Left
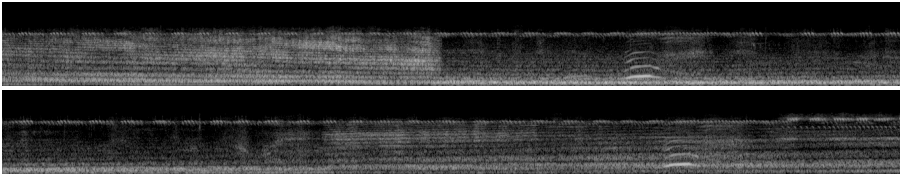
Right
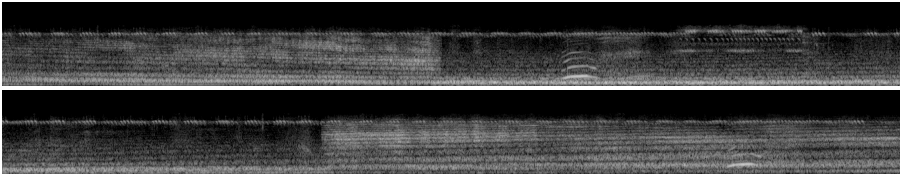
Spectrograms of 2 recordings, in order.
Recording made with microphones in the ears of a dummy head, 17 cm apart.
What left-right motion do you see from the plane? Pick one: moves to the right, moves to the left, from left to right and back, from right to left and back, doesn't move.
moves to the right.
